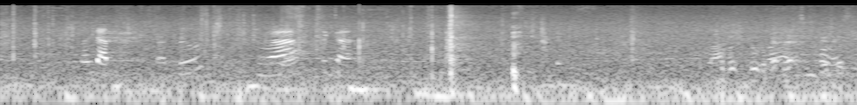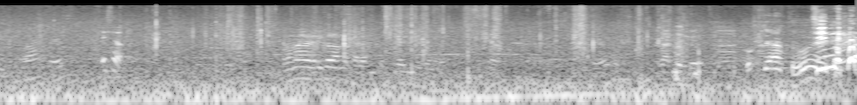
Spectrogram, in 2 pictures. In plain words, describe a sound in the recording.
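Young women talk and laugh nearby, outdoors.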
